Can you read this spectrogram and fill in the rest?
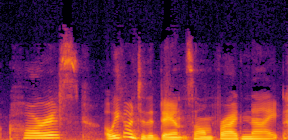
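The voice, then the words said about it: Put-on Southern Texan accent, Reese Witherspoon. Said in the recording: “How's your Southern accent? ... That's kind of Texan. ... You just nailed Reese Witherspoon in Walk the Line.”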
